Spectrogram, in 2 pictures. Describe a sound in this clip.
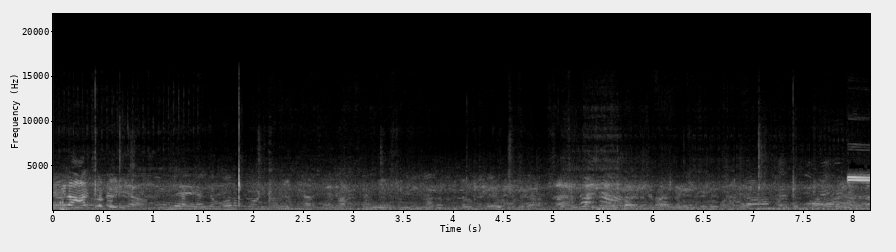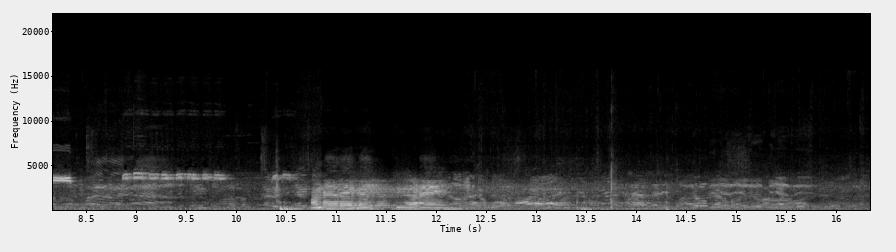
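A crowd of young men chatter and shout outdoors.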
